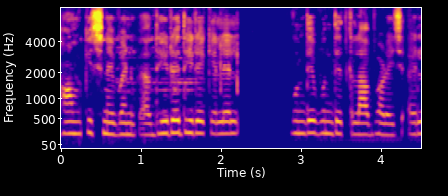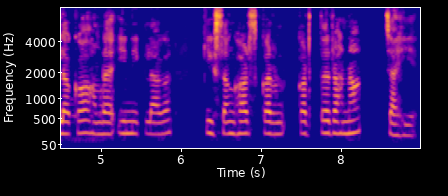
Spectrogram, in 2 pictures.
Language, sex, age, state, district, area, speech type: Maithili, female, 18-30, Bihar, Muzaffarpur, urban, spontaneous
